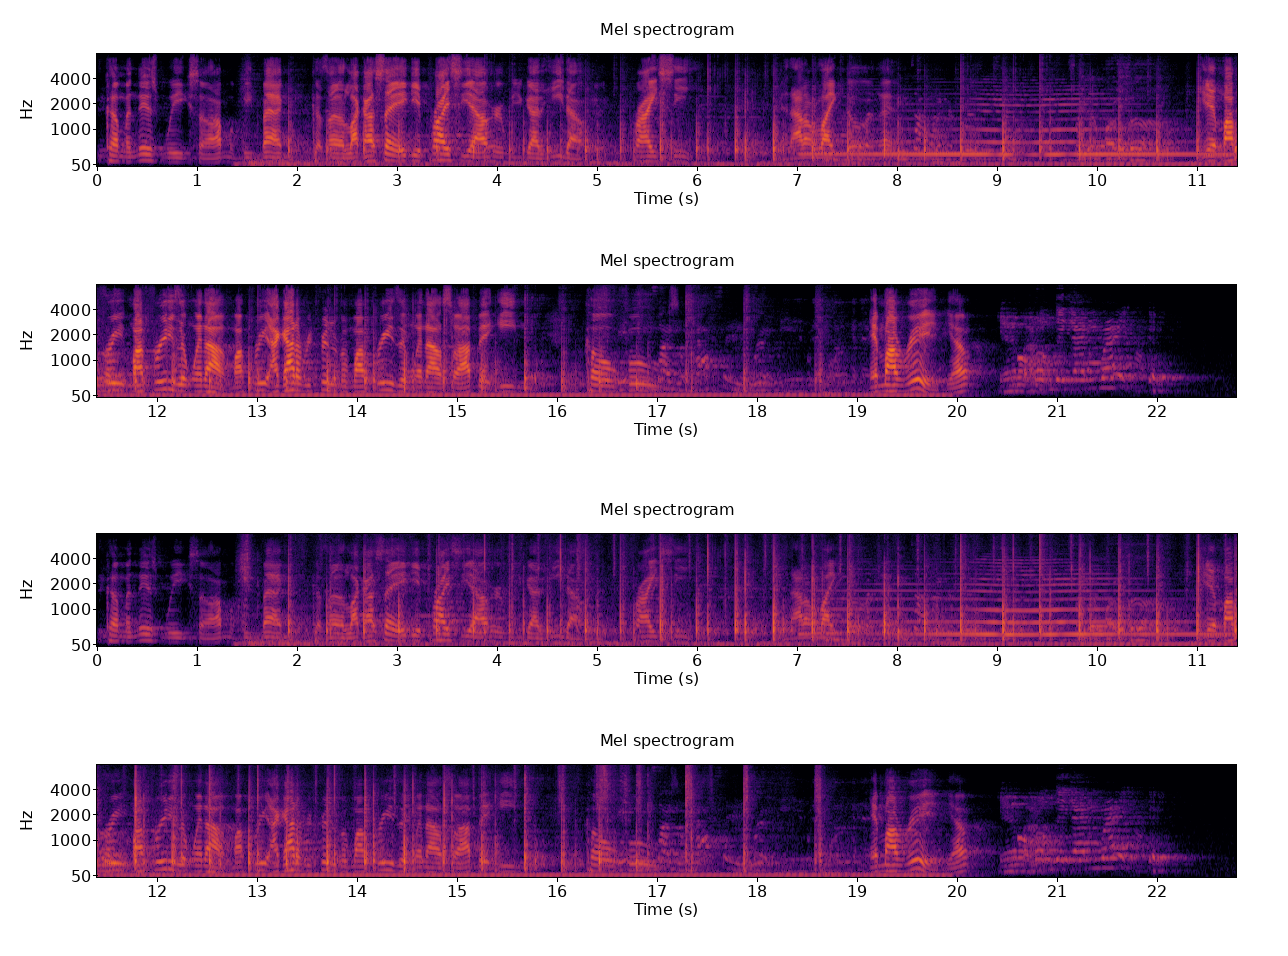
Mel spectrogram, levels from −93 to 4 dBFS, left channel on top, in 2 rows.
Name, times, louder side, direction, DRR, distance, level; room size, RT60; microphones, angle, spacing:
voice 1, 0.0-1.9 2.2-5.1 5.4-5.9 6.8-8.0 11.0-15.7 16.3-17.0 19.1-20.1, left 6 dB, 45° left, 14 dB, 0.9 m, -37 dB
sound 1, 1.3-20.0, equal, 20° right, 2.3 m, -51 dB
Run, 1.4-1.7 1.9-17.0 17.3-17.4 17.9-18.0 18.6-18.7, right 4 dB, 65° right, 1.3 m, -41 dB
Wind instrument woodwind instrument, 7.0-11.8, left 1 dB, 90° right, 3.6 m, -44 dB
voice 2, 7.3-9.2 9.6-10.3 11.3-11.6 16.6-18.2 18.5-18.8 20.6-20.8, left 1 dB, 5° left, 1 dB, 6.2 m, -51 dB
voice 3, 9.8-10.7 11.1-11.7 17.7-17.9 18.2-19.2 19.7-19.8 20.4-22.0, left 1 dB, 20° left, 3 dB, 6.3 m, -48 dB
29.5 x 13.5 x 9.8 m, 0.99 s
head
